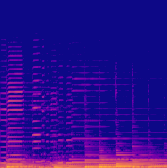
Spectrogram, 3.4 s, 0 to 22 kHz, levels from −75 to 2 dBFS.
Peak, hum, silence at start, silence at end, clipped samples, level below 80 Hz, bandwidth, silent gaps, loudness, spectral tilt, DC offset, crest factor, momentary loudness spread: -6 dBFS; none; 0 s; 0 s; under 0.1%; -58 dBFS; 15.5 kHz; none; -22 LUFS; -7 dB/octave; under 0.1%; 14 dB; 8 LU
